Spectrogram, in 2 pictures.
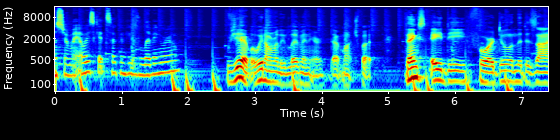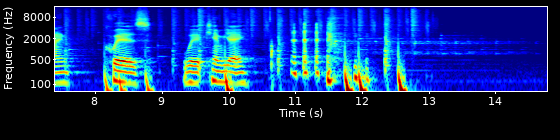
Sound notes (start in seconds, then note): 10.9 laughing; 12.3 bright hip hop beat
